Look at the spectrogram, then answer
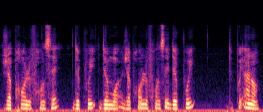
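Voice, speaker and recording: A man teaching French phrases, repeating each one slowly and clearly, with quick asides in between. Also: medium pitch, a little mellow. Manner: slow, clearly separated repetitions, quick asides in another language. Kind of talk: repeat-after-me language drill.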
